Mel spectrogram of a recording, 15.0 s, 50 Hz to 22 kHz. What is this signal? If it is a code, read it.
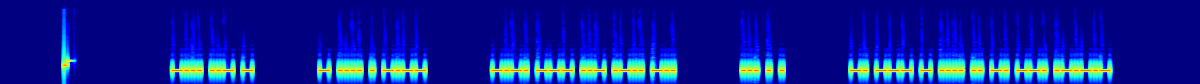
Morse code, heard as a keyed tone, about 30 wpm, 700 Hz. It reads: BUT THEY COULD SEE NOTHING.
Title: 3x Word-Spacing - Sentences from Top 500 Words - 30wpm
